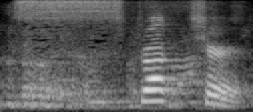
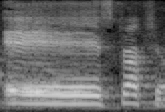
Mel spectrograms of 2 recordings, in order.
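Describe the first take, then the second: First: The word begins directly with s. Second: A vowel sound comes before the s. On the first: The speaker calls it right. "Make sure you start with s" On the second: The speaker calls it wrong. "Don't put a vowel before it"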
